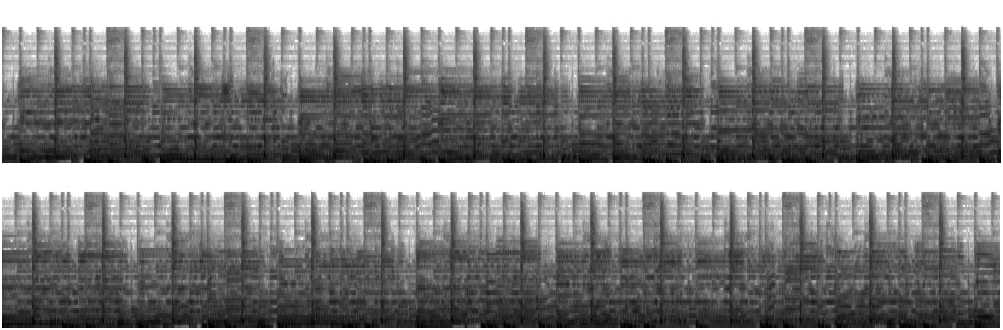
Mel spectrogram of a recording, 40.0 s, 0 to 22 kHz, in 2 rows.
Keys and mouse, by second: 5.5 Down, 5.8 Down, 12.3 ctrl+Left, 13.4 ctrl+Down, 13.8 ctrl+Down, 17.8 shift+\, 22.6 double click, 24.7 Right, 26.8 Right, 32.7 shift+click, 34.6 shift+click, 36.0 |.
